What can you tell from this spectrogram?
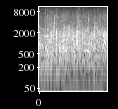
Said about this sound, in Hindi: तालियां बहुत कमजोर है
